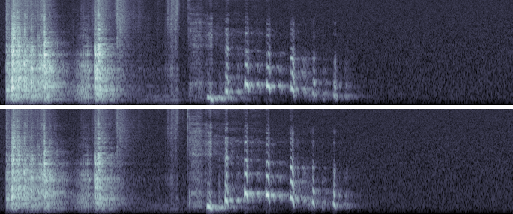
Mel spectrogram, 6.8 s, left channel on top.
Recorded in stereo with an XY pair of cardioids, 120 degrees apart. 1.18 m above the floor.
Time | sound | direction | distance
0.1 | a rattle | 35° left | 1.5 m
2.5 | a giggle | 65° right | 2.5 m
